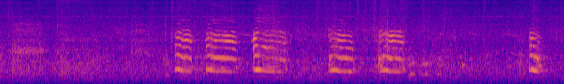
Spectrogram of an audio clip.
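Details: Dog pups Sassy and Magnum in training alongside Ringo and Boone: a run of six short, clear, harmonic-rich howling calls, each rising then dipping, spaced about a second apart, after faint earlier calls over quiet background.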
